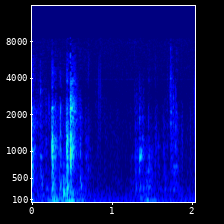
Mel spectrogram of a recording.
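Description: A door opens with a brief cluster of knocks and creaks near the start, followed by a softer, quieter settling sound.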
